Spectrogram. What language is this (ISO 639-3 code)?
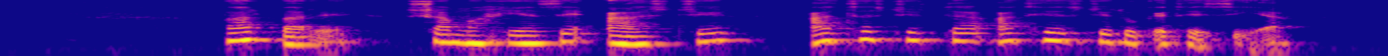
kat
